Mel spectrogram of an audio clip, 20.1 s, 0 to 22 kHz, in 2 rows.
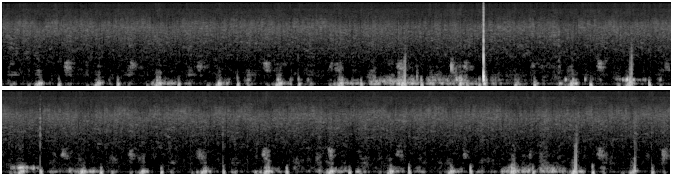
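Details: Fit male, heart auscultated with a stethoscope during digestion after a meal; regular low thuds about 65 a minute with some rumbling noise; normal heart sounds.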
